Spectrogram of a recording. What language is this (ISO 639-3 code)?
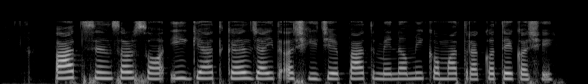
mai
